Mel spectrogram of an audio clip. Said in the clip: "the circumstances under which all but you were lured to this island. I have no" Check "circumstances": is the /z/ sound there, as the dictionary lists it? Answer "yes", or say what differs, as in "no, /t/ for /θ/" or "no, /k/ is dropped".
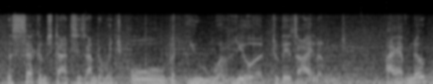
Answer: yes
